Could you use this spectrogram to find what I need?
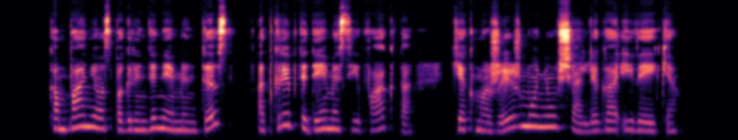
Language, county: Lithuanian, Kaunas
